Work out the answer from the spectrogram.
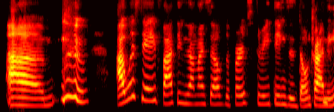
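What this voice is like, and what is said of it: New York accent. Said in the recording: “I'm from New York, as you could tell by this beautiful accent.”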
